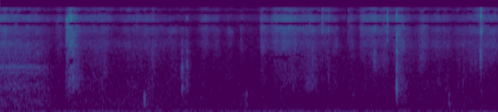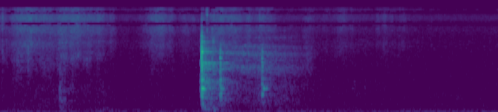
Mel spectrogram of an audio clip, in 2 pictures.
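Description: Faint handling noises of nitrile-gloved hands moving plastic nail swatch tips on a magnetic tip stand, with a sharp click about seven seconds in and two lighter clicks just after.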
